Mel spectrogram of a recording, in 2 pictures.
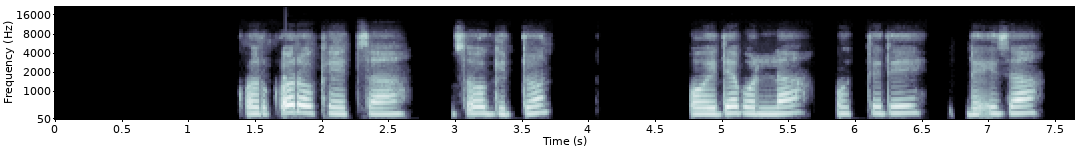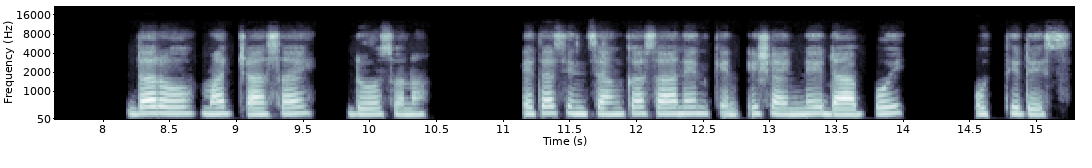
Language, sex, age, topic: Gamo, female, 18-24, government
